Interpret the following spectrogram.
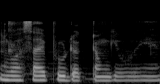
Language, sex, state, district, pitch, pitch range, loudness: Hindi, female, Bihar, Araria, 190 Hz, 185-200 Hz, -31 LUFS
